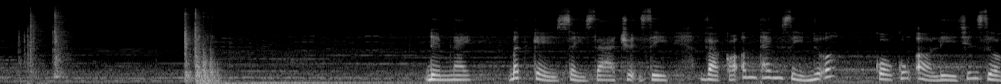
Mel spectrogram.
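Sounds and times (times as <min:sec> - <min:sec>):
door slammed shut and locked: 0:01.8 - 0:03.0
speech: 0:04.3 - 0:10.0.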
